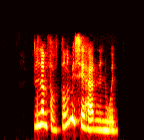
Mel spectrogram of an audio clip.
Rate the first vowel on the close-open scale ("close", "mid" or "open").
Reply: mid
